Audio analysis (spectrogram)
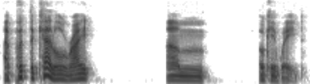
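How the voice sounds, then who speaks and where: Chatty village alchemist played by a man for fantasy ASMR roleplay: lowish voice, very lively intonation, eager and a touch flustered. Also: slow, muffled recording, background noise. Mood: flustered, cheerful. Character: friendly, excitable male village alchemist in a fantasy shop. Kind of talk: ASMR roleplay addressed to the listener.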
